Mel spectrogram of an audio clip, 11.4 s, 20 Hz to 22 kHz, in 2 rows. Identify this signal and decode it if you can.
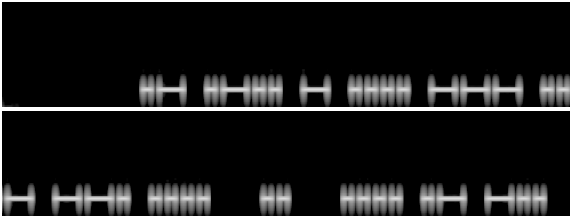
Morse code, heard as a keyed tone, about 15 wpm, 700 Hz. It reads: ALTHOUGH I HAD
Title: Sentences from Top 1000 Words - Review Part 3 - 15wpm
